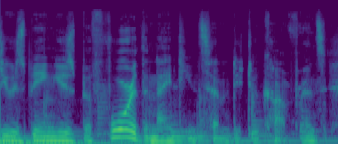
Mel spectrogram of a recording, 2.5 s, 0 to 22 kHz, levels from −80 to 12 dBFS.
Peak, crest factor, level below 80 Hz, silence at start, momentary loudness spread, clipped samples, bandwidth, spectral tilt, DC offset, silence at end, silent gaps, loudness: -6 dBFS; 16 dB; -36 dBFS; 0 s; 12 LU; under 0.1%; 15.5 kHz; -7 dB/octave; under 0.1%; 0 s; none; -22 LUFS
